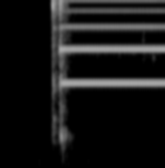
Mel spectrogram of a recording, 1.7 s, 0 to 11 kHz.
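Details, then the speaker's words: New APC Back-UPS Pro 1500VA (BX1500M) switched on: brief click, startup self-tests, then a steady piercing high-pitched alarm tone that doesn't stop. Per manufacturer support, this fault can only be fixed by replacing the whole unit. "After spending about 20 minutes on the phone with APC Schneider Electric support, I found that this is a problem that that can only be re be fixed by replacing the entire backup battery unit."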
